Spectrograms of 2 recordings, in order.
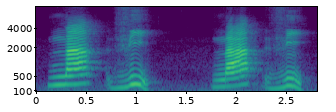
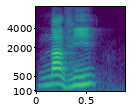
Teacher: a sílaba tônica é a última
